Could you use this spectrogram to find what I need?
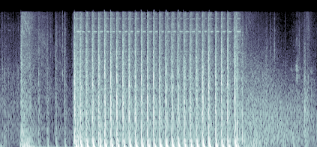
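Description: An automatic rifle fires a rapid, steady burst.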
